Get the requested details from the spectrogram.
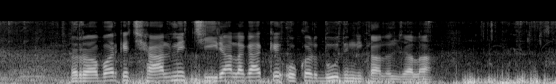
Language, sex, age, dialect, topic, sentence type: Bhojpuri, male, 18-24, Western, agriculture, statement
